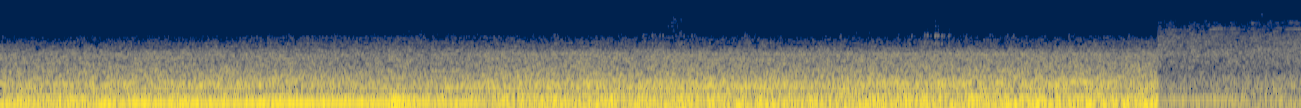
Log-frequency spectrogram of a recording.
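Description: Steady low rumble of a car driving on a highway, heard from inside the cabin: tyre and road noise with a low engine hum. It drops away suddenly near the end, leaving a quieter hiss, and a few faint ticks come in the second half.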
